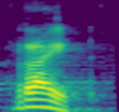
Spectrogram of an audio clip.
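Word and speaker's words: right: उसी तरह राइट, फाइट, हाइट, देखिए तीनों इंग्लिश वर्ड्स में जी और एच एक साथ है और जी और एच वॉवेल के बाद आए हैं, स्वर के बाद आए हैं, इसलिए रूल के अनुसार जी एच साइलेंट है।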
